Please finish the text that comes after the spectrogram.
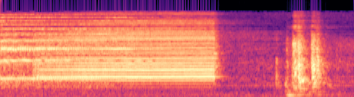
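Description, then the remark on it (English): The doorbell of a house on the east side of town rings as one long, steady electric buzz lasting about two seconds, rich and harsh in tone, then cuts off abruptly, followed by a few brief soft knocks and rustles. “I rang the doorbell.”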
